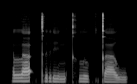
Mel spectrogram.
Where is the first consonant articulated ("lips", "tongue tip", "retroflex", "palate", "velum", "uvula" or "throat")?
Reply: tongue tip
